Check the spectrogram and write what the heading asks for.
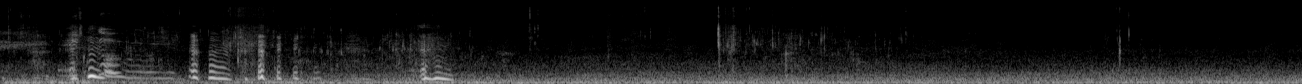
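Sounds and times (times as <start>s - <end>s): water around boat: 0.0s - 13.0s
wind: 0.0s - 13.0s.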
